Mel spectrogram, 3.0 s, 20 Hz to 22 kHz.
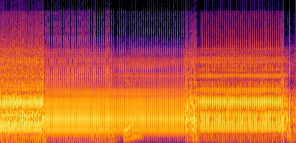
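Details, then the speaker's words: National Panasonic RX-1490T radio cassette recorder (MW, SW1, SW2, no FM) on shortwave during servicing. A steady, even hiss with a faint hum and tuning clicks, no crackle or dropouts; the radio works fine, and only the reel-winding pulley is faulty. "तो दोस्तों, radio बढ़िया काम कर रहा है। Radio में कोई समस्या नहीं है।"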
